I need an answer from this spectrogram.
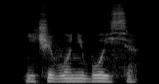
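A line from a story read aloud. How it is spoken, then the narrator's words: Tender whisper. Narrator (Russian): прошептал мне Вебрант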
